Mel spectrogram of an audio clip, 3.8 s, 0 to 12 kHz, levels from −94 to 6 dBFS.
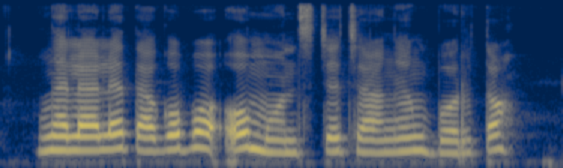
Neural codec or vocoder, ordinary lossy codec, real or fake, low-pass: none; none; real; 10.8 kHz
